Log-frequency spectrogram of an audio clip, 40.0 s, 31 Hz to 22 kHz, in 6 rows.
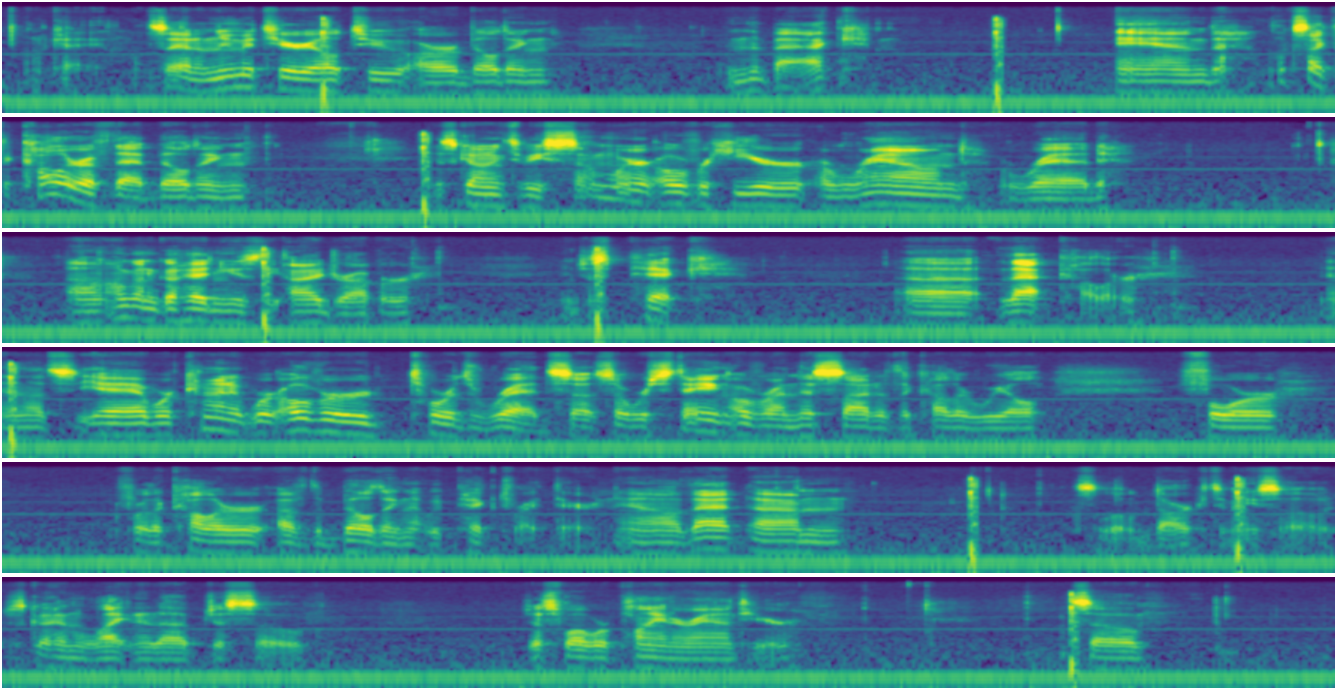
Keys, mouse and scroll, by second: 1.5-3.4 drag, 4.9-6.7 drag, 8.7-10.5 drag, 20.0-21.7 drag, 31.5-33.3 drag, 33.4-36.0 drag.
